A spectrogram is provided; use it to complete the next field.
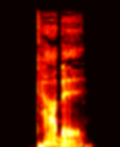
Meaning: inflection of kabeln: 1. first-person singular present 2. singular imperative
- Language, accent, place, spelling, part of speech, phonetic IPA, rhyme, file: German, Germany, Berlin, kabel, verb, [ˈkaːbl̩], -aːbl̩, De-kabel.ogg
